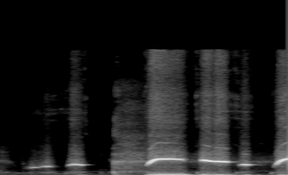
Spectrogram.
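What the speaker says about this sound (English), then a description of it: "I don't know why I whistled the Andy Griffith theme" A person whistles the Andy Griffith Show theme tune, a few short clear melodic notes close up, growing louder and breathier toward the end with slight background noise.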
